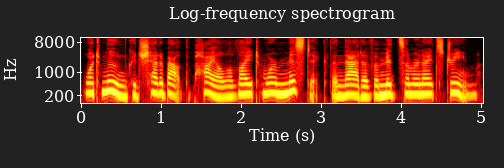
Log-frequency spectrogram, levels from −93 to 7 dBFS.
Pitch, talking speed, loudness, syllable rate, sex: 220 Hz, 215 wpm, -17 LUFS, 4.5 syllables/s, female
